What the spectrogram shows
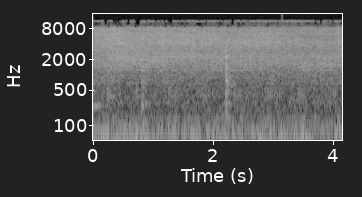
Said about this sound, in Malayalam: ഇതിലേക്ക് നമുക്ക് ഈ പരട്ടി വെച്ച നമ്മൾ ചിക്കൻ ഇതിനകത്തേക്ക് അതിനുശേഷം നമുക്ക് നന്നായിട്ട് ഇളകി കൊടുക്കാം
